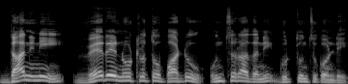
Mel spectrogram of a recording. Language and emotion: Telugu, neutral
